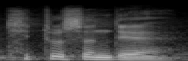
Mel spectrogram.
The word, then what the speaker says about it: 티투스: 그것만 지금 남아가 있습니다 그 기도라는 사람이 로마 발음을 의하면 티투스인데 그리고 한 2년 뒤에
